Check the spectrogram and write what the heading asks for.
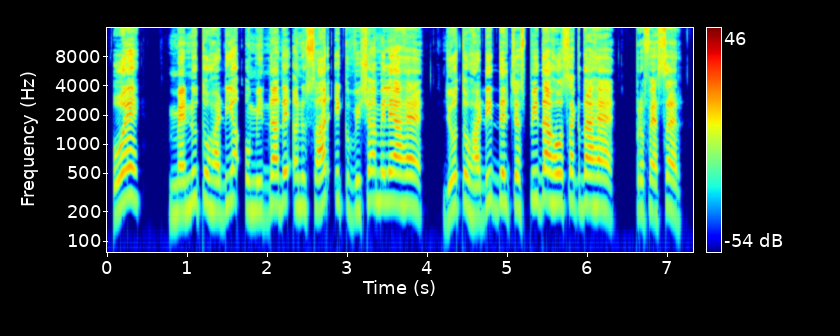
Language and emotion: Punjabi, happy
